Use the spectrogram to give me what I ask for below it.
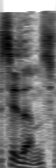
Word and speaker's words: CESAMS: C'est le CESAMS, voilà. – On prononce comme ça.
